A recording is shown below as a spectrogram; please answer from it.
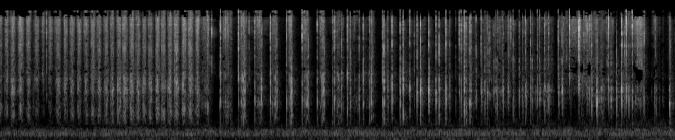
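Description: Long nails rapidly scratch and tap the ridged sides of a small ribbed white plastic sauce cup, sealed with a foil lid. A dense stream of crisp, bright clicks and raspy scrapes plays over a steady low hum. Sharper, louder taps stand out in the second half.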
